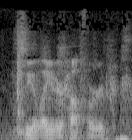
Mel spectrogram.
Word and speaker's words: HU4D: HU4D is said like Hufford. Whoops. Said pronounced like Hufford.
